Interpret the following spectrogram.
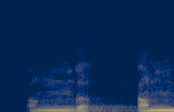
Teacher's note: પુંગ બોલતી વખતે નાસિકા નાકમાંથી હવા વધારે બહાર નીકળશે · શબ્દ બોલશો તો પણ નાક વાટે હવા બહાર નીકળશે. તો કુંજર, તો કુંજર તમે બોલો, કુંજર, તો કુન બોલો ને ત્યારે પણ તમને જ ખબર પડી જાય, બરાબર, અનુભવ થાય કે અંજ બોલતી વખતે આપણે નાકમાંથી ધ્વનિ નીકળશે, બરાબર છે. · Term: અનુનાસિક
